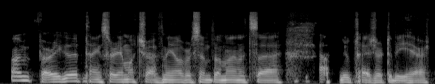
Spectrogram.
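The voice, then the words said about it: Irish accent. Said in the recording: “an Irish cannabis activist. The accent might have given it away there a little bit”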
